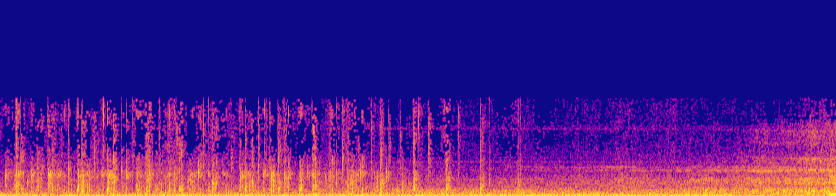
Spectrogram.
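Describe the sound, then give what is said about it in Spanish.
A landing airplane's engines roar in a loud, continuous drone with a sustained tonal whine and a broad rushing noise beneath. “La avión aterriza”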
